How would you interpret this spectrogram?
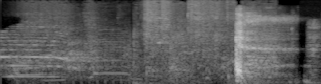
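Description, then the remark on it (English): Muffled voices and hiss play before a sudden, sharp shattering crash whose bright, scattering debris fades over about half a second. It sounds thin, like a video played back. “Yeah, this is the one where he goes out and something like shatters.”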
